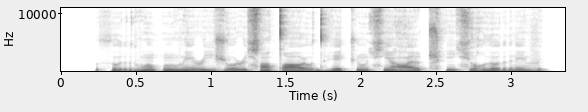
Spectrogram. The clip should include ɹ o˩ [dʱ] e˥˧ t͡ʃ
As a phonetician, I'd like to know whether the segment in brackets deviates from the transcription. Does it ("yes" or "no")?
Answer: no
